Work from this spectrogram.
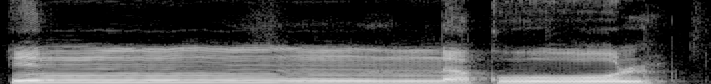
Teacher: lorsque nous avons le noun sakina qui rencontre le noun, on fait ce qu'on appelle le idram avec la runna. Ici, c'est pareil, ça va donner, au lieu de lire inna, ça va donner inna qul, inna qul, in.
